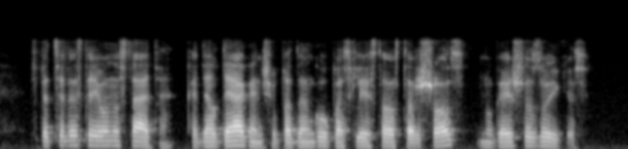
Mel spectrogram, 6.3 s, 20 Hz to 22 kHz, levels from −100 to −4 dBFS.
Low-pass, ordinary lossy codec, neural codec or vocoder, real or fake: 7.2 kHz; Opus, 24 kbps; codec, 44.1 kHz, 7.8 kbps, Pupu-Codec; fake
